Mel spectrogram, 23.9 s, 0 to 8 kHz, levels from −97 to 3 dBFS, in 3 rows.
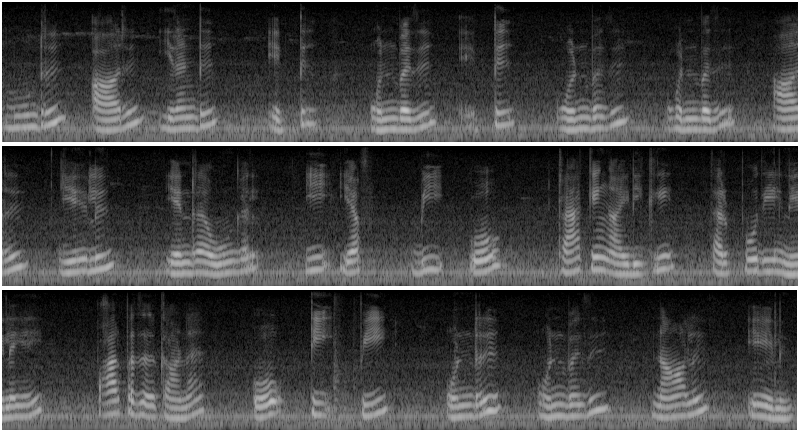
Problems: none marked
